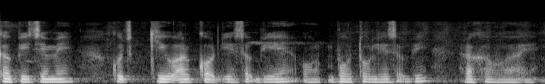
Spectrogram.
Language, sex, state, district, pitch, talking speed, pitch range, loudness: Hindi, male, Arunachal Pradesh, Papum Pare, 125 Hz, 185 wpm, 120-130 Hz, -17 LUFS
